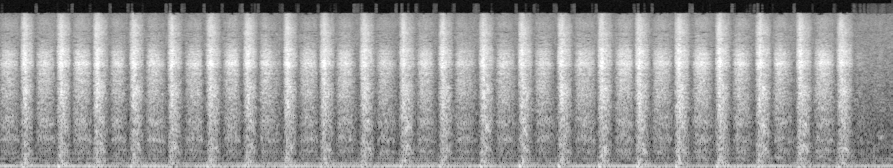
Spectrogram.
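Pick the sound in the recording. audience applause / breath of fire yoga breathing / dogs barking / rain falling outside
breath of fire yoga breathing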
